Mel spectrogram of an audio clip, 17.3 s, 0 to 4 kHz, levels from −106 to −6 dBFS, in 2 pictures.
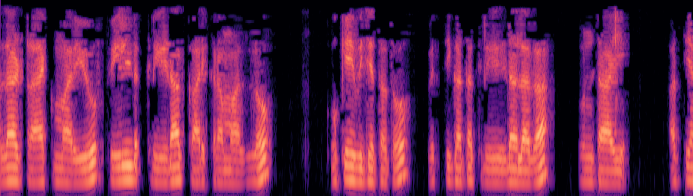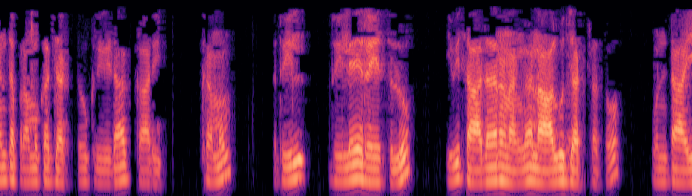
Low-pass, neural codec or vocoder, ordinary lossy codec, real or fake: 3.6 kHz; none; MP3, 16 kbps; real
